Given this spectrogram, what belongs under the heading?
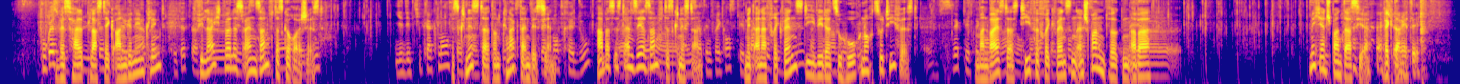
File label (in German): Doku de Voiceover Nerd skuril; ARTE; Tracks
